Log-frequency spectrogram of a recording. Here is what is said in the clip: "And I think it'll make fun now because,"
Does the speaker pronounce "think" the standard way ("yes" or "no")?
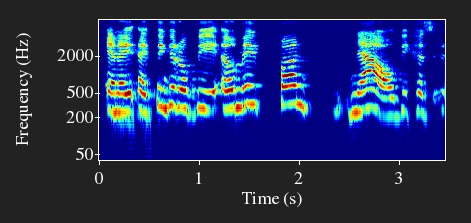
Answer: yes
